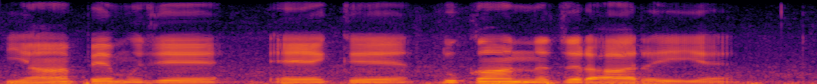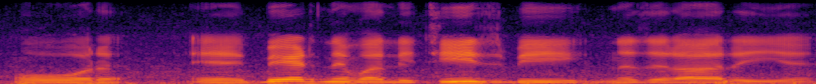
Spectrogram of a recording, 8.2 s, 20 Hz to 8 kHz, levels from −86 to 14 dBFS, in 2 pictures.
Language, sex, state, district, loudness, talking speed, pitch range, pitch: Hindi, male, Rajasthan, Bikaner, -17 LUFS, 140 wpm, 105-130 Hz, 115 Hz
